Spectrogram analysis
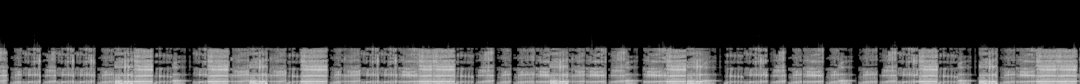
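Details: Talking Ben cartoon game character burping: long, loud, repeated belches, a sound effect rather than a real person.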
